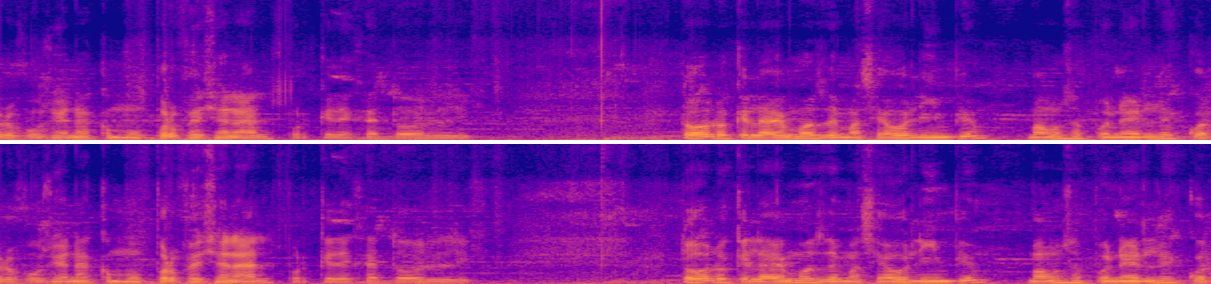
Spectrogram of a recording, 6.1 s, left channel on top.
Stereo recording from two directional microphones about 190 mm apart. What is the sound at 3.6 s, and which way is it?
Speech, 20° right (ahead or behind).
